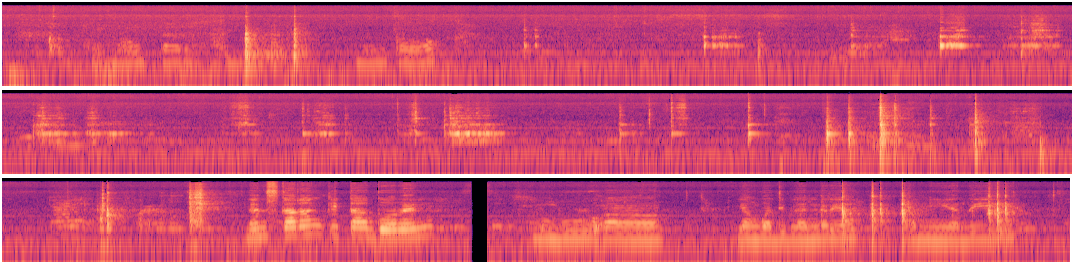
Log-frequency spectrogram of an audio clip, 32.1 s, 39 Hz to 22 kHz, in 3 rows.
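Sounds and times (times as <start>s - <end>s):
spatula scraping frying pan: 0.0s - 21.4s, 22.2s - 23.8s.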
